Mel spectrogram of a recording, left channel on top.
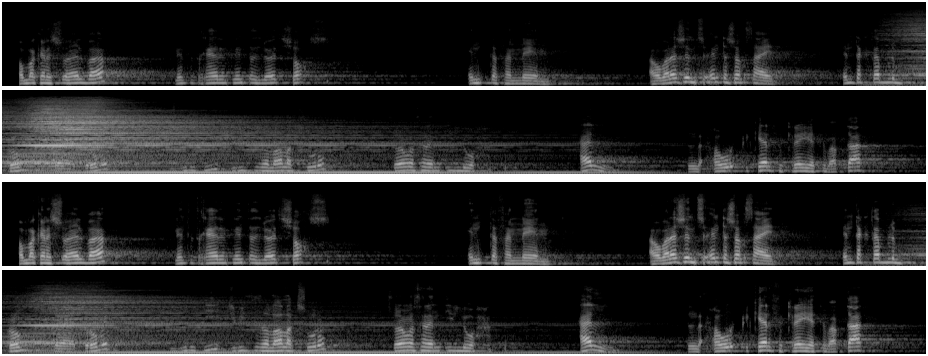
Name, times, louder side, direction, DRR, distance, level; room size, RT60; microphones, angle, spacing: voice 1, 0.2-1.1 1.7-3.3 4.7-5.5 6.5-7.7 8.4-9.0 9.3-9.5 9.8-10.3 10.9-12.5 13.2-14.2 15.0-15.4 16.1-17.9, right 3 dB, 35° right, 19 dB, 0.4 m, -29 dB
sound 1, 8.7-15.8, left 7 dB, 55° left, 0.6 m, -30 dB
24.0 x 17.5 x 7.8 m, 2.9 s
head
